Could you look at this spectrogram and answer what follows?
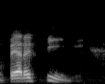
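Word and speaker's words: Berrettini: surprised by this but it's the italian mateo beretini um gotta say his name like that he's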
